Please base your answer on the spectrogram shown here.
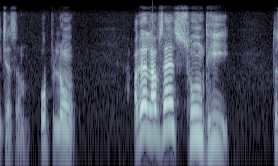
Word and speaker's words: اپلوں: تو پہلا لفظ ہے اپلوں، یعنی الف پہ پیش، پہ جزم اور لام پہ پیش، واؤ پہ جزم اور یہ نون گنا جو ہے اس پہ بھی جزم، اپلوں۔ اگلا لفظ ہے سوندھی،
